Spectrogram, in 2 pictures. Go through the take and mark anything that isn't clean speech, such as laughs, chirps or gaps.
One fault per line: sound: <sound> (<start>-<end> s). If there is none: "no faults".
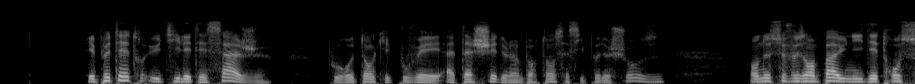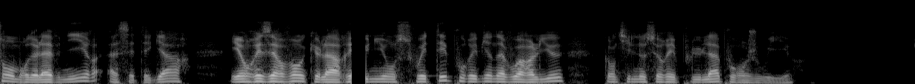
sound: dropout (12.7-12.8 s)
